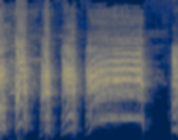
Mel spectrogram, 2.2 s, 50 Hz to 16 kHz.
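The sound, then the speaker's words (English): An old English bulldog barks at around 4 a.m.: three quick, hoarse barks, then a long drawn-out yowling bark, and the start of another. No one speaks. “Neighbors reported hearing the old English bulldog named Biggie Smalls barking at around 4 a.m.”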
